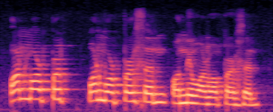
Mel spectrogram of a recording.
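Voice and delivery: high-pitched call that steps down; lightly voiced bus conductor. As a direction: imitate a conductor announcing one last place. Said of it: "the conductor said".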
